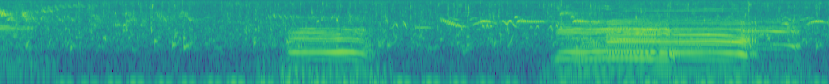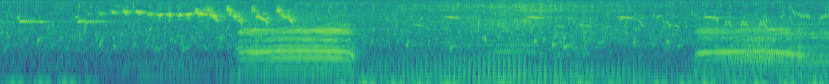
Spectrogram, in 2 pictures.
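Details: Unherded cattle of a rural village moving toward a green valley pasture, lowing four times, with strong harmonic moos several seconds apart and light bird chatter in the background.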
